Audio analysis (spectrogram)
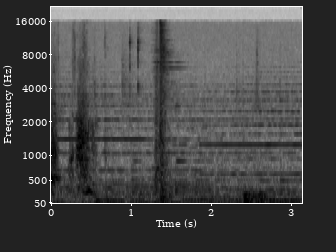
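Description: A dog in the Battle Brothers video game yips and barks in a few short bursts, followed by a softer whimpering sound, fairly close and with no talking over it.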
